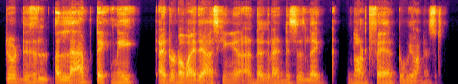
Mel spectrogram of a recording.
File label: voice message; PCR - iTeachChem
